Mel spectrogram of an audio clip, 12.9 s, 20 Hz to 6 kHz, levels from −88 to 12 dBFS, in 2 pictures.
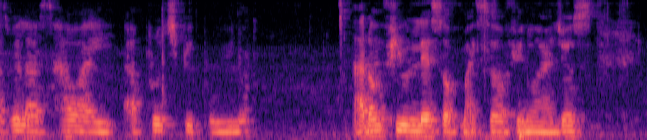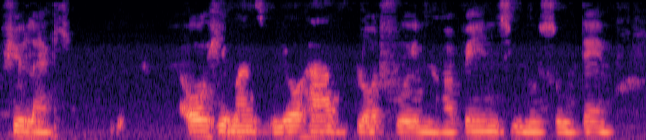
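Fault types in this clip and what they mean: No technical faults are audible.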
